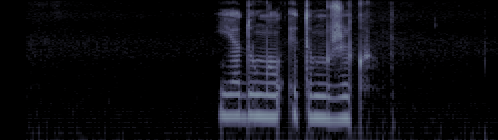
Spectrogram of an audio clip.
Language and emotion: Russian, neutral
